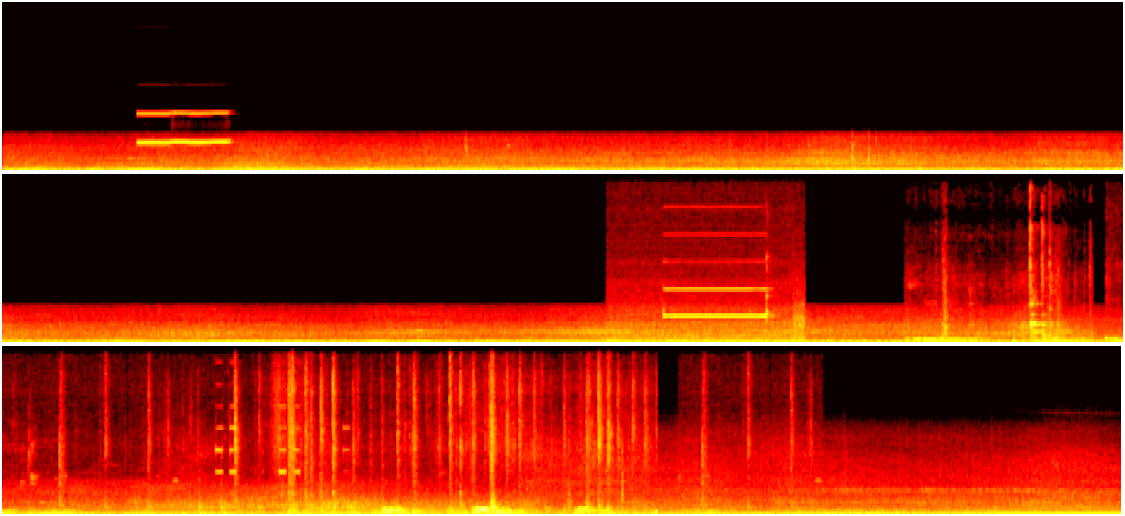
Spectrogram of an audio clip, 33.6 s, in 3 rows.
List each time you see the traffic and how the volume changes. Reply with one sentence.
You can hear the traffic from 0.0 to 33.5 s, at a steady volume.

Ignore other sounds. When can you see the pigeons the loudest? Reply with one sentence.
The volume of the pigeons peaks at 27 seconds.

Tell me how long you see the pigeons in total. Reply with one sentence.
The pigeons can be heard for 10 seconds in total.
